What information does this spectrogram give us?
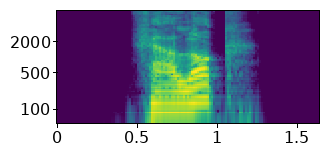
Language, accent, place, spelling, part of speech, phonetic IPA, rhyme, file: German, Germany, Berlin, verlock, verb, [fɛɐ̯ˈlɔk], -ɔk, De-verlock.ogg
- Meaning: 1. singular imperative of verlocken 2. first-person singular present of verlocken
